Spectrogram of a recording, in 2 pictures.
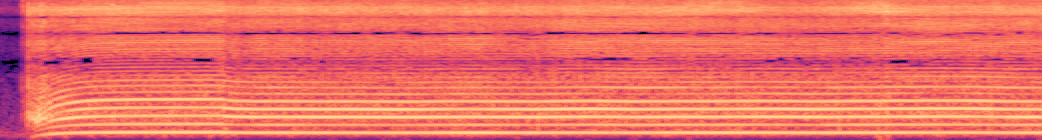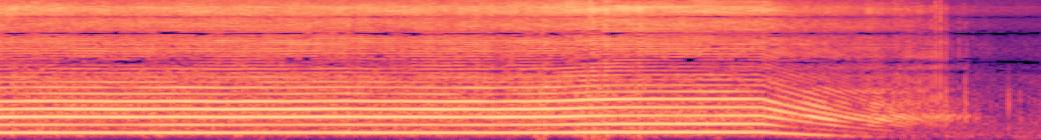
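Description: Corded electric detail sander with a triangular pad switched on, its motor running with a steady, loud whine while pressed against the hard skin of a bare heel, then switched off and spinning down near the end.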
